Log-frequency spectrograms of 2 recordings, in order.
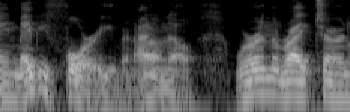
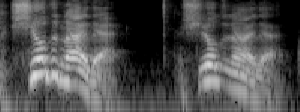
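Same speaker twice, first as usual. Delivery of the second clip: high and loud, teasing; loud teasing jab at mom; 8 semitones higher, 6 dB louder than usual. Acted. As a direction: call it out, mocking her denial. Teasing repeat about mom.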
